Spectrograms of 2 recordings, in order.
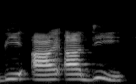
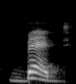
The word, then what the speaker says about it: bird: will pronounce this word B I R D as bed. No, do not make that mistake. Henceforth because of the R beside the I, the sound becomes longer.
